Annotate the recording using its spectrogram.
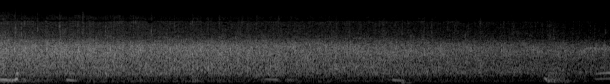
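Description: Audience applauding, gradually dying away.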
